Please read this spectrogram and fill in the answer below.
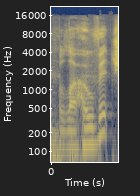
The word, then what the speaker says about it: Blachowicz: Blachowicz.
